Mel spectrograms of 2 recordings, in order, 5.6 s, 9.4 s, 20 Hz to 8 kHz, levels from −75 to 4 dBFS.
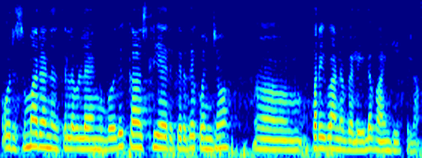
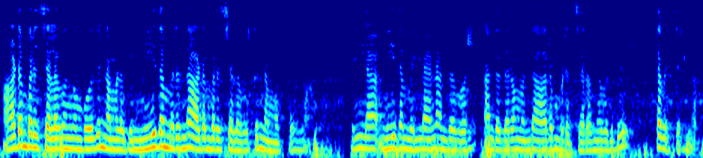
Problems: none marked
